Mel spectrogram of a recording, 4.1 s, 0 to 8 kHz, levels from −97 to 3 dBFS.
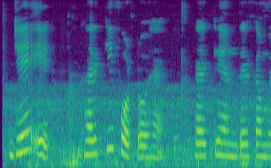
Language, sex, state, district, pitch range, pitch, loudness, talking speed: Hindi, female, Punjab, Pathankot, 220-250 Hz, 230 Hz, -18 LUFS, 160 wpm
